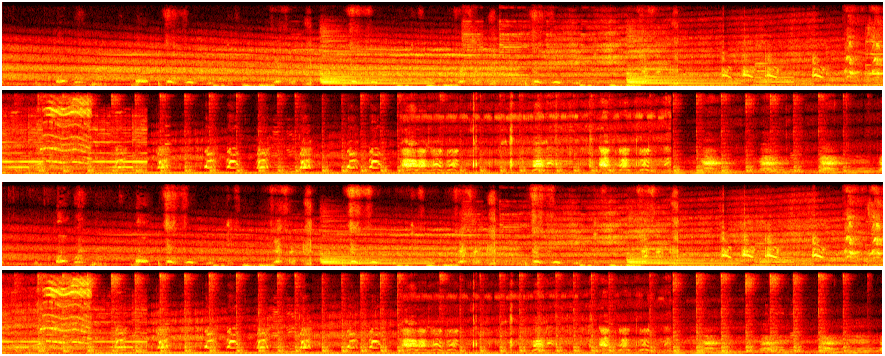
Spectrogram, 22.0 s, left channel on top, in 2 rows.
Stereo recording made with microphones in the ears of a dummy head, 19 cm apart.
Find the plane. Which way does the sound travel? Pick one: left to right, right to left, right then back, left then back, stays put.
left to right.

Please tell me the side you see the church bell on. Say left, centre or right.
left.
